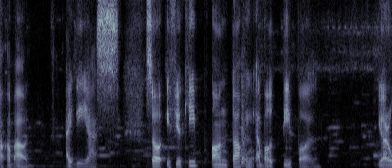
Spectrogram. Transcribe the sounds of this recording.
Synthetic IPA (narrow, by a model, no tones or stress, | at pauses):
ɔkɐba̰wt̪̚ | ʔajd̪ia̰sː | oʔɪfjukʰip̚ɔ̃nt̪ɔkɪ̃ŋɐ̰bawt̪̚pipɔ̰l | jua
